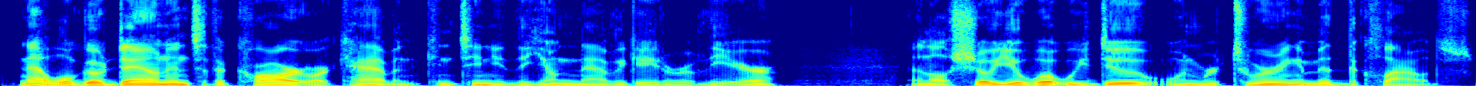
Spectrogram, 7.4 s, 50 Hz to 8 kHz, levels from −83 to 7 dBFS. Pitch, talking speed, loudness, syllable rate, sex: 90 Hz, 235 wpm, -20 LUFS, 6.1 syllables/s, male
